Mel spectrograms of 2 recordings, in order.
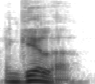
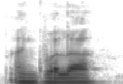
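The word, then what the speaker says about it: Anguilla: speedboat over to uh angilla anguila however you want to pronounce it from where you're from yeah and um cuz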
